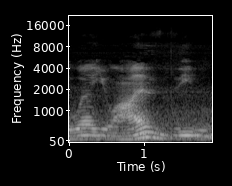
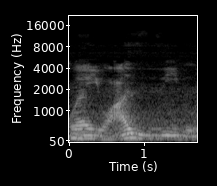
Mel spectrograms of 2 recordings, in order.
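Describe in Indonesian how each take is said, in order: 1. Bunyi ain diucapkan lunak dan lembut. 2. Bunyi ain diucapkan lunak dan lembut.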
